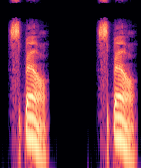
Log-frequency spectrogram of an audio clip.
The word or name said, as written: spell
